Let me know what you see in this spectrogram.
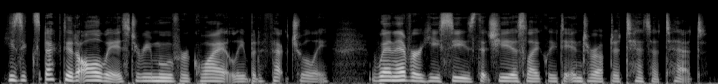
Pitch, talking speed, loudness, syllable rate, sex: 155 Hz, 185 wpm, -21 LUFS, 5.9 syllables/s, female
